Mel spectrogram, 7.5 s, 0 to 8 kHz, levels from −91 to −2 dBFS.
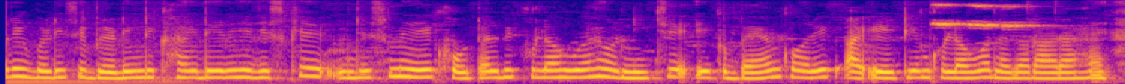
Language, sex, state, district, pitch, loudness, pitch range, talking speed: Hindi, female, Uttarakhand, Uttarkashi, 240 Hz, -13 LUFS, 230-255 Hz, 250 wpm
